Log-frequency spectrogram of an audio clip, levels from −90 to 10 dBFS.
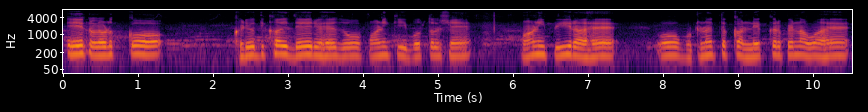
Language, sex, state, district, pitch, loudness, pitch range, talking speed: Marwari, male, Rajasthan, Nagaur, 165 Hz, -25 LUFS, 155-180 Hz, 135 wpm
